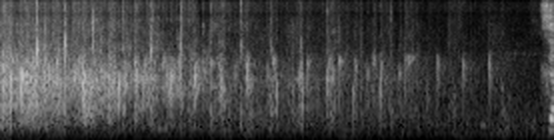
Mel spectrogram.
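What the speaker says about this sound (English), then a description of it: "Can we give another round of applause to Madam Speaker, Adrienne Adams." Applause from an inauguration ceremony audience for the council speaker, loud at first and then thinning into scattered claps that fade to near silence before a brief burst at the end.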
